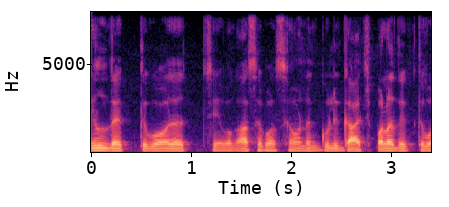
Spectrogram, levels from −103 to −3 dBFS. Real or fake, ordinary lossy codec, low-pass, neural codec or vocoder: real; none; none; none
